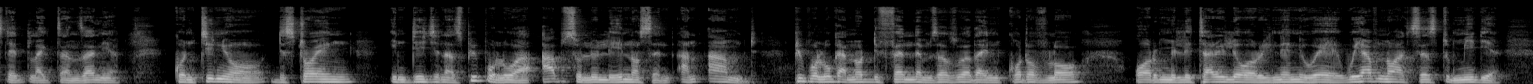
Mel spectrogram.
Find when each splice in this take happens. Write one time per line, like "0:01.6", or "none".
0:04.6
